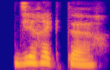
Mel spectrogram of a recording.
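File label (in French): "directeur", French; profesiones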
